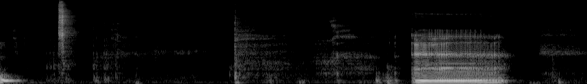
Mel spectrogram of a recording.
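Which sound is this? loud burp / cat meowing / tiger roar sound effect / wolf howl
loud burp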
